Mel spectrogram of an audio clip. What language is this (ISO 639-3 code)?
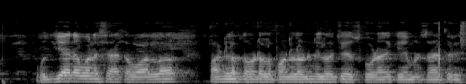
tel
